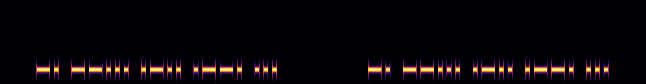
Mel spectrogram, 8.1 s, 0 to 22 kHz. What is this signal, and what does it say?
Morse code, heard as a keyed tone, about 23 wpm, 700 Hz. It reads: N7LPS N7LPS
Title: USA Call Signs - 5 Characters - Repeated 3x - 22wpm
